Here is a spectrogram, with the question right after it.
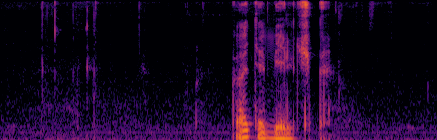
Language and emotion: Russian, sad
